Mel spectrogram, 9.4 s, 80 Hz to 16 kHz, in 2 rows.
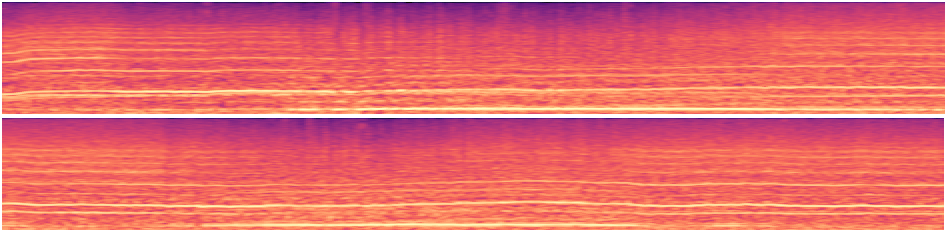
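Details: Quad fitted with new RDQ 2205 2450kv brushless motors that fly well: high, steady motor whine with a lower, rough buzz swelling and fading in bursts; owner finds the sound strange, cause unknown.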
